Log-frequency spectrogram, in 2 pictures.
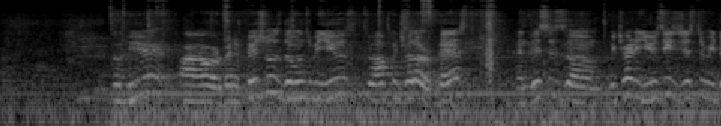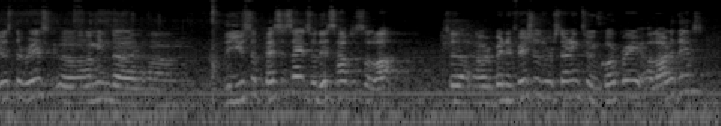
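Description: A man talks calmly to a small group nearby.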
